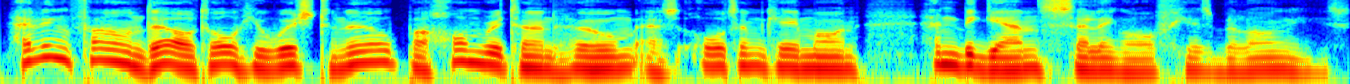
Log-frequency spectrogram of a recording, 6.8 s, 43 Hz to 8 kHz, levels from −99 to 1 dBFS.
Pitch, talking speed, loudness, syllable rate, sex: 130 Hz, 185 wpm, -16 LUFS, 5.0 syllables/s, male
